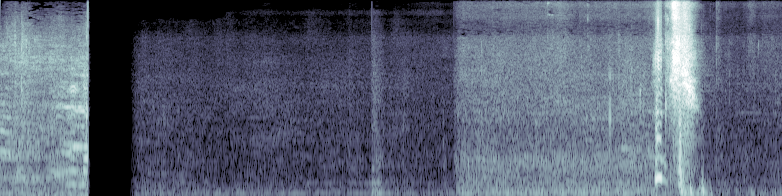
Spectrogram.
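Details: Faked sneeze performed as a public prank in a store, a single loud sharp burst near the end after quiet store noise.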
